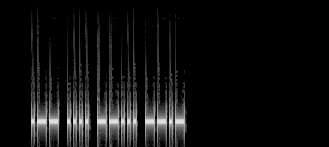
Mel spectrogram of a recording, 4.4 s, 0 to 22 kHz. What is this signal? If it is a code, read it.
Morse code, heard as a keyed tone, about 30 wpm, 700 Hz. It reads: WH7Q
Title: USA Call Signs - 4 Characters - Repeated 3x - 30wpm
